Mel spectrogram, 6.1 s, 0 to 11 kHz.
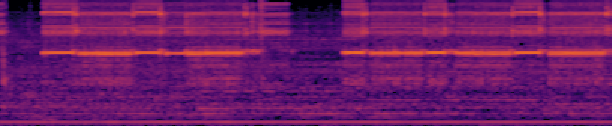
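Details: Failed 1TB Toshiba hard drive from a failed DVR, powered up before teardown: repeated shrill beeps in 1-2 second bursts with no spin-up whir; dead drive.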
